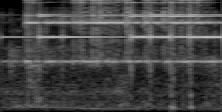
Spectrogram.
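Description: A bright bell rings with sustained, shimmering high tones and several quick repeated strikes, loud and close, with no voices.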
